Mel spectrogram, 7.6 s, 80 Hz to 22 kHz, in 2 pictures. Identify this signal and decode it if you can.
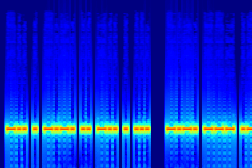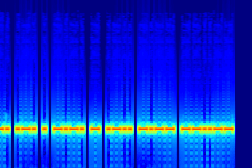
Morse code, heard as a keyed tone, about 30 wpm, 1000 Hz. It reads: DECIDES CORRECTLY,
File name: qotdfiles / 30wpm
